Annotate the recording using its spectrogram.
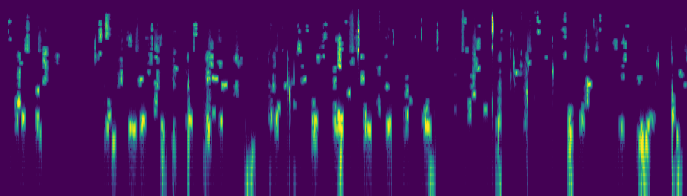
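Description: Keys click on laptop keyboards.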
